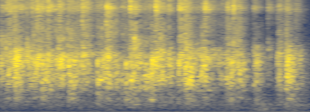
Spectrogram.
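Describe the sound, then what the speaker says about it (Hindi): An audience at a gathering in Maharajganj breaks into hearty applause, a dense, rolling clatter of many hands, loud and close, steady throughout with a slight dip near the end. "एक बार सर के लिए और बड़े भाई के लिए ताली बजाइए, जोरदार ताली बजाइए"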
